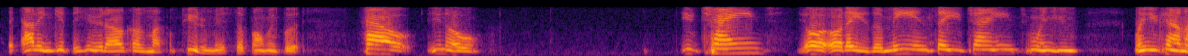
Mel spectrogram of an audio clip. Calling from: Mississippi, United States; I'm calling from Mississippi.

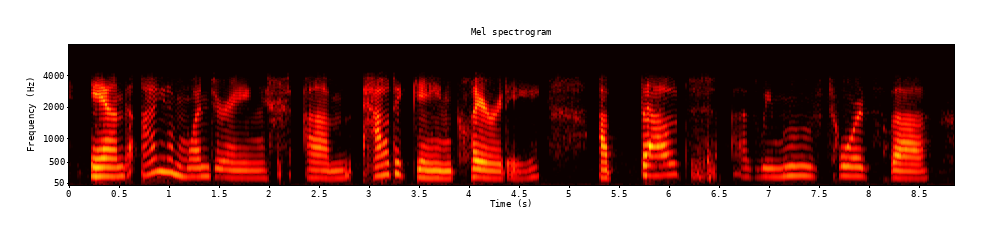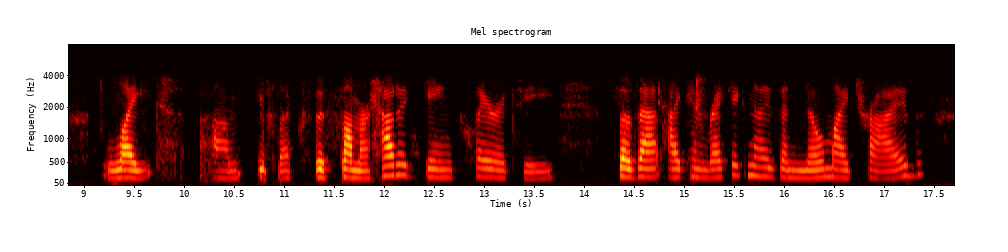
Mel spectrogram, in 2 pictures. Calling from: Colorado, United States; I am calling from Colorado.

